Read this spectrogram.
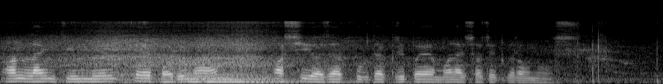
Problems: constant background noise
